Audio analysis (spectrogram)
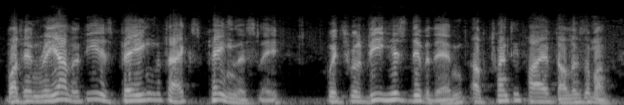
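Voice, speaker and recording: Man acting earnest schoolmaster politician, emphatic, didactic, medium pitch, 1930s radio drama, lo-fi. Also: sing-song, moderate pace, a little hiss or hum, close to an everyday voice. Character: earnest schoolmaster politician patiently explaining his scheme. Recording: muffled old 1930s radio recording.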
